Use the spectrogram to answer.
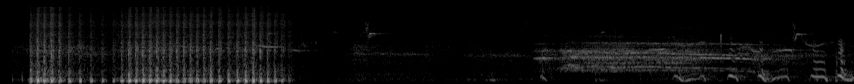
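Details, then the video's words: A crested fireback pheasant gives a loud, rapid rattling whirr lasting about three seconds, then soft, low rising notes, with faint higher bird calls behind. "Crested Fireback Pheasant / Lophura ignita / Огнен фазан гребенест"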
